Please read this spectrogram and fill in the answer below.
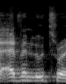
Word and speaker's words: Evan Luthra: And am I pronouncing the name correctly? Yeah, Evan Luthra is good.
